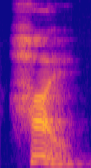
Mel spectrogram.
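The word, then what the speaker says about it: high: जो है साइलेंट है हाय इसमें जी और एच यानी जी का ग और एच का ह नहीं आ रहा है तो ये हो गया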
